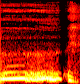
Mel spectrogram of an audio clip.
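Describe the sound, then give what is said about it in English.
A voice imitates forceful breathing: a long, loud, strained groaning exhale lasting almost a second, a brief break, then the start of another heavy breath. “He's like, sorry, it was my regular breathing time.”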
